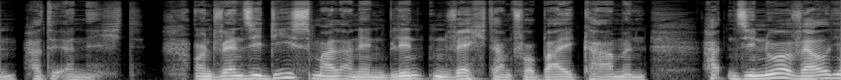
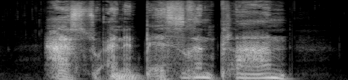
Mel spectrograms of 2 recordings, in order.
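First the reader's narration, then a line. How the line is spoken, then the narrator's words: Dwarf hissing. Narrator (German): zischte der Zwerg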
